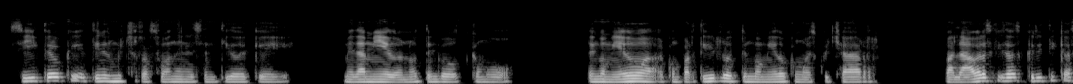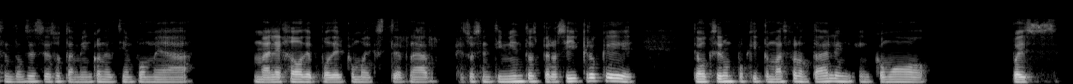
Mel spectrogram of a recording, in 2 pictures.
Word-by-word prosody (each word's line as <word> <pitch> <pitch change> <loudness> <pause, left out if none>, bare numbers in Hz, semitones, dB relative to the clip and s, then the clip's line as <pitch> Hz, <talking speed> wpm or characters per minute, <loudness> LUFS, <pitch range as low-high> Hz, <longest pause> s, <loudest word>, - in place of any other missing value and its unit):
Sí, 155 +1 0
creo 170 +2 +4
que 160 - -1
tienes 145 -2 0
mucha 135 0 -1
razón 120 0 -4
en 120 - -2
el 115 -1 -4
sentido 120 +1 -4
de 120 - -2
que 120 0 -7 0.5
me 120 -1 -3
da 120 0 +3
miedo, 120 -2 +2
¿no? 120 +3 -4
Tengo 125 -2 -1
como 115 -1 -6 0.7
tengo 125 0 0
miedo 130 +4 +5
a 120 -2 -2
compartirlo, 135 +4 0
tengo 125 -2 -2
miedo 120 +2 0
como 115 -2 -5
a - - -3
escuchar 115 +1 -3 0.7
palabras, 110 +8 +4
quizás, 160 +1 +2
críticas. 160 +2 -3
Entonces 125 +1 -3
eso 125 +1 -2
también 115 -1 -5
con 120 -1 -2
el 115 - -5
tiempo 115 -1 -4
me 115 0 -4
ha 110 0 -5 0.7
alejado 115 +1 +2
de 115 - +4
poder 110 0 +1
como 115 -1 -4
externar 110 +1 -5 0.2
esos 115 +2 -6
sentimientos, 130 +3 +1
pero 115 0 +1
sí 140 +4 +3
creo 155 +1 +4
que 145 -7 +6 0.6
tengo 125 -1 +5
que 125 - -10
ser 130 - +6
un 130 0 +3
poquito 130 0 -4
más 120 +1 0
frontal 130 +1 +1
en 130 -1 +1
en 120 -1 -7
cómo, 115 -1 -1 0.8
pues, 115 0 +1
120 Hz, 165 wpm, -22 LUFS, 115-130 Hz, 0.8 s, que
